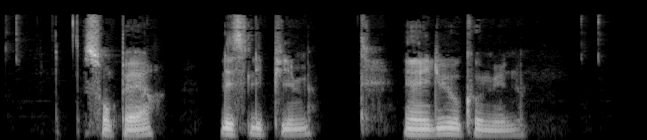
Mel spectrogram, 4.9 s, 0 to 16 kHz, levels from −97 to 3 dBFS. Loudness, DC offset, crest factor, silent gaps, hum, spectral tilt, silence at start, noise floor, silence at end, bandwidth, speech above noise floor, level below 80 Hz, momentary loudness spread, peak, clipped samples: -25 LUFS; under 0.1%; 24 dB; none; none; -3 dB/octave; 0.65 s; -55 dBFS; 0.95 s; 11.5 kHz; 30 dB; -64 dBFS; 19 LU; -6 dBFS; under 0.1%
